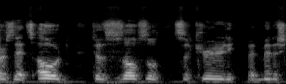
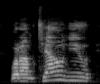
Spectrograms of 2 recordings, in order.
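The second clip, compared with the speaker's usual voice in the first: usual speaking voice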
